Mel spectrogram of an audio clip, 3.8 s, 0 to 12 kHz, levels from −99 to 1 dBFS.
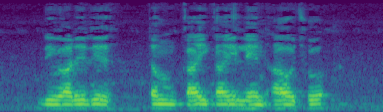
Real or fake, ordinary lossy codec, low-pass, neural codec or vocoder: fake; AAC, 64 kbps; 10.8 kHz; vocoder, 44.1 kHz, 128 mel bands every 512 samples, BigVGAN v2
